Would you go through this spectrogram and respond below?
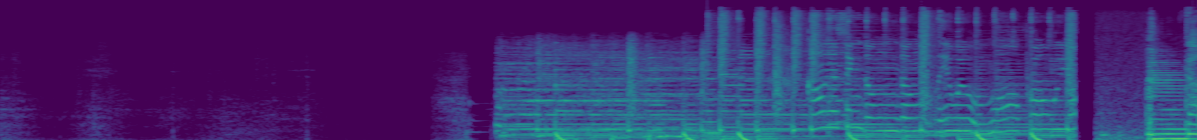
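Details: Near-silence with a few faint soft knocks for about five seconds, then loud pop music with singing fills the rest, cut by a brief gap near the end.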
